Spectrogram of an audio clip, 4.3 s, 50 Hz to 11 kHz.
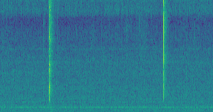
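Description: Two sharp clicks of keys pressed on an HP ProBook 640 G2 laptop keyboard, one about a second in and a lighter one near the end, over a steady low hum.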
